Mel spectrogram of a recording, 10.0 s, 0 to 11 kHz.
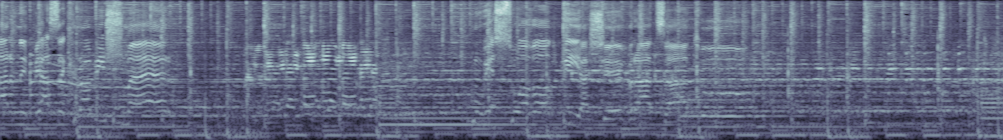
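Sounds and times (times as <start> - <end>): bass guitar: 0.0 - 10.0
drum kit playing steady beat: 0.0 - 10.0
guitar: 0.0 - 10.0.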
